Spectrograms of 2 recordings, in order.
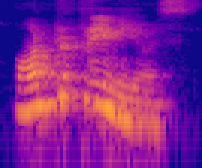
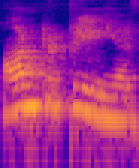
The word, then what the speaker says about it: entrepreneurs: Actually, entrepreneurs should be pronounced entrepreneurs. It is a French word, entrepreneurs it is.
